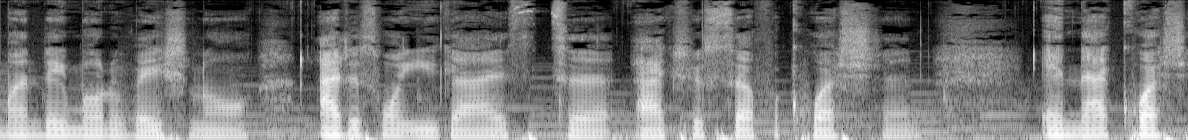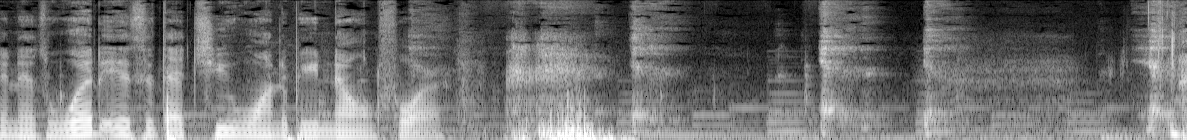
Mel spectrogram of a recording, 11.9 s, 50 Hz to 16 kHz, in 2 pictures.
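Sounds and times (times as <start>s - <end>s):
speech: 0.0s - 8.8s
young boy coughing: 8.0s - 10.8s, 11.6s - 11.8s.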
